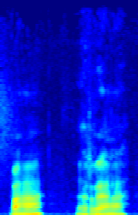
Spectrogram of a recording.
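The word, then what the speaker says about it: פָּרָה: Porém, quando a letra Rei aparece no final da palavra, ela se torna muda, não tem som. Então, nós vamos ler aqui, ó, o som de P, da letra P, e depois A, Pá. Depois o som da letra Resh, né, o som do R, Ra. E aqui fica mudo. Então, a gente vai ler Pará, Pará.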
